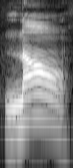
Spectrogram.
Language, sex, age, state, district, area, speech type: Urdu, male, 45-60, Uttar Pradesh, Lucknow, urban, read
